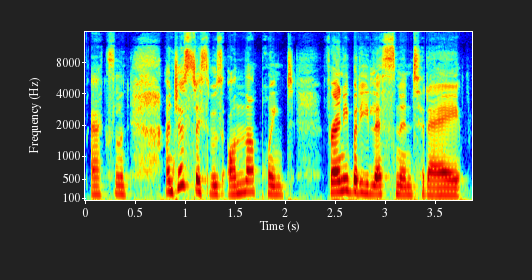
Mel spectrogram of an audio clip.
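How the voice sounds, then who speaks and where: A woman hosting a podcast interview, asking measured questions with frequent ums and affirming her guest. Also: lowish voice, no room sound, studio quality. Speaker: podcast host.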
